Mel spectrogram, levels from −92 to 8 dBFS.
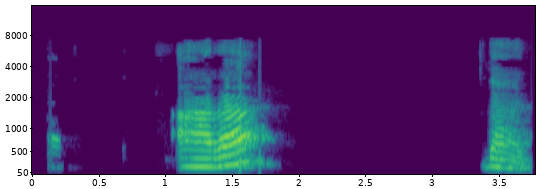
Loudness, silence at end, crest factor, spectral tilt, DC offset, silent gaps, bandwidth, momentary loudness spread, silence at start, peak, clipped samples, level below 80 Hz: -16 LUFS; 0 s; 20 dB; -6.5 dB/octave; under 0.1%; 0.59-0.66 s, 0.74-0.92 s, 2.07-3.35 s; 7.8 kHz; 24 LU; 0.15 s; 0 dBFS; under 0.1%; -64 dBFS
